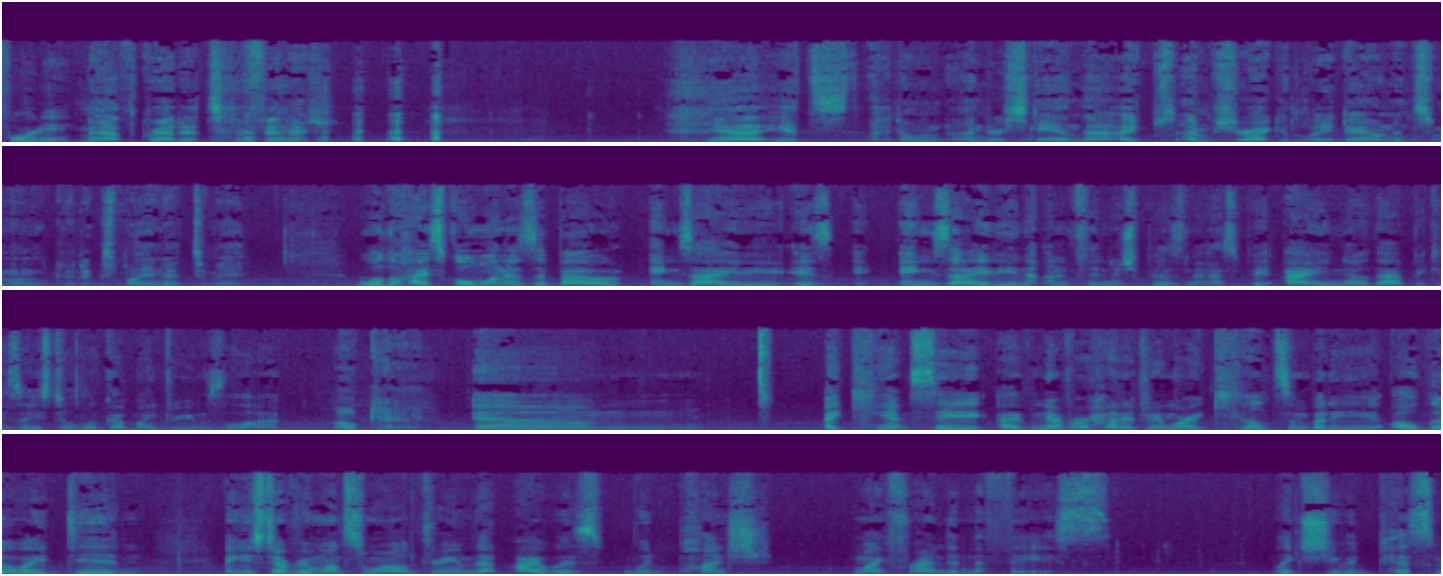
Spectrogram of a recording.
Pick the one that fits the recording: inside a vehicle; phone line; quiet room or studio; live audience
inside a vehicle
